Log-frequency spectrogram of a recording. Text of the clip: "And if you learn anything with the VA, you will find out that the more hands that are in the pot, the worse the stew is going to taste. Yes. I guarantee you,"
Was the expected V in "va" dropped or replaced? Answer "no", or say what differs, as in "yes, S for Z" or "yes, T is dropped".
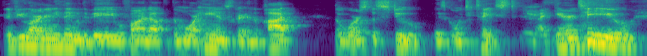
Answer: no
